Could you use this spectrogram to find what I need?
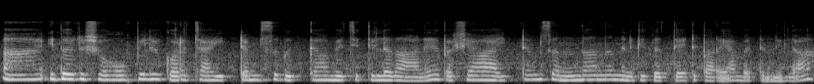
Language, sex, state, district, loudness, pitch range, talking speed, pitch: Malayalam, female, Kerala, Kasaragod, -18 LUFS, 190-225 Hz, 110 wpm, 205 Hz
